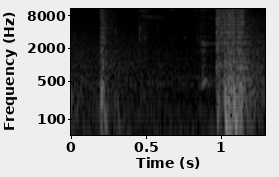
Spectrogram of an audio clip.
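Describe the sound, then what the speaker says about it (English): Gunfire from a gunfight in the video game Fallout 4, a brief burst and then a longer, louder volley of shots, sounding somewhat distant. "Sounds like we got a gunfight ahead."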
